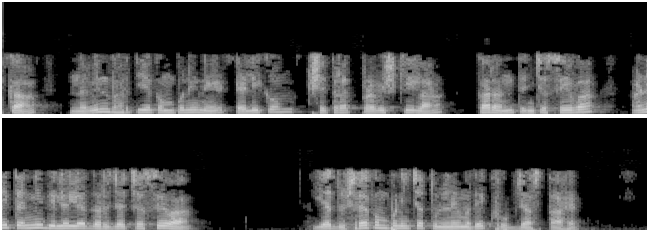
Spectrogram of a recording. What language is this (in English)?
Marathi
